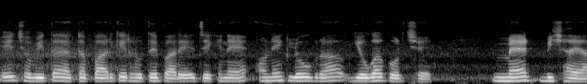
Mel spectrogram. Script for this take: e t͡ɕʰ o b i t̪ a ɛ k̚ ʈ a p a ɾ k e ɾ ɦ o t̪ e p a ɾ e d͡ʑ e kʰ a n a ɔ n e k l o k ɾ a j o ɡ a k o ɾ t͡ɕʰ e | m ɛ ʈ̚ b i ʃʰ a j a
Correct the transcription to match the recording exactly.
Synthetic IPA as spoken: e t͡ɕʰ o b i t̪ a ɛ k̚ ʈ a p a ɾ k e ɾ ɦ o t̪ e p a ɾ e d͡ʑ e kʰ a n e ɔ n e k l o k ɾ a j o ɡ a k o ɾ t͡ɕʰ e | m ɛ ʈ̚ b i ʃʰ a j a

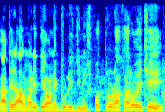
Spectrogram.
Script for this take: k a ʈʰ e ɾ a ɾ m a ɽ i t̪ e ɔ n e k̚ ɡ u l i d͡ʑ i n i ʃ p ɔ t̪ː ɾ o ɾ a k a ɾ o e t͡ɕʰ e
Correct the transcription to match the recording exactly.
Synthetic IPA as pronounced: k a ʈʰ e ɾ a l m a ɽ i t̪ e ɔ n e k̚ ɡ u l i d͡ʑ i n i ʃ p ɔ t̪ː ɾ o ɾ a kʰ a ɾ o e t͡ɕʰ e

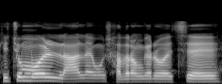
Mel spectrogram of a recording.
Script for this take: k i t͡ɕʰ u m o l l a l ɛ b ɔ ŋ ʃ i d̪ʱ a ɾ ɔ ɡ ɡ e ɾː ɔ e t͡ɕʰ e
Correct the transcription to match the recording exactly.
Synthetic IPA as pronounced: k i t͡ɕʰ u m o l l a l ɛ b ɔ ŋ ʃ a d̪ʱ a ɾ ɔ ŋ ɡ e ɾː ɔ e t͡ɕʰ e

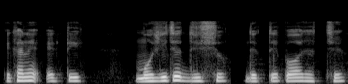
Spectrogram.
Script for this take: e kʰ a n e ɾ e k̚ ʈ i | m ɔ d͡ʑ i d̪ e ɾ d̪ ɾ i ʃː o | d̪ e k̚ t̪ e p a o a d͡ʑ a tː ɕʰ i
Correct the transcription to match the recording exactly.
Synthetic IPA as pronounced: e kʰ a n e e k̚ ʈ i | m o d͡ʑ i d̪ e ɾ d̪ ɾ i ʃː o | d̪ e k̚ t̪ e p a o a d͡ʑ a tː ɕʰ e

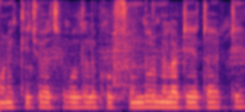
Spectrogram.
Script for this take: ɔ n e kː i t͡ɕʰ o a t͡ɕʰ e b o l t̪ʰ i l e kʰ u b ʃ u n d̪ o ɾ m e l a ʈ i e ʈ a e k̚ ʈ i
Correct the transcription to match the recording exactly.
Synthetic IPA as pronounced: ɔ n e kː i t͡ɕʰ u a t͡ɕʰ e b o l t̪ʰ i l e kʰ u b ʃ u n d̪ o ɾ m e l a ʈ i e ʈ a e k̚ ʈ i

